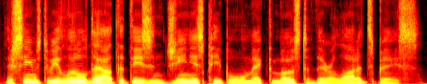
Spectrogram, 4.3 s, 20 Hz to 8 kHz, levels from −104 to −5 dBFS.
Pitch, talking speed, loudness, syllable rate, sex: 140 Hz, 255 wpm, -17 LUFS, 6.6 syllables/s, male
